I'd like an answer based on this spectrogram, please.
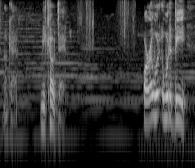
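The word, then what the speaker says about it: Miqo'te: just say me so it's me cote it's coat and not quote okay mikote or it would it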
